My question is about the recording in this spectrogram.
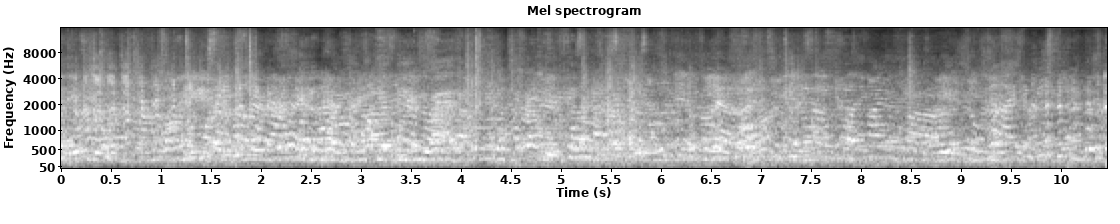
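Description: Chatter of many women talking at once around banquet tables in a large room. A few short sharp clicks can be heard now and then.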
